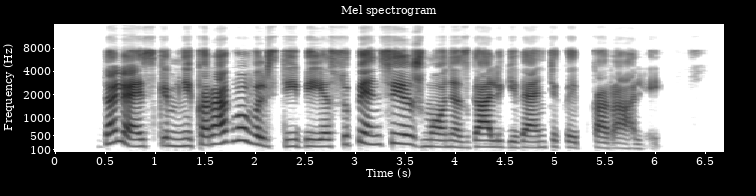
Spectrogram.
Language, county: Lithuanian, Klaipėda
